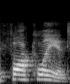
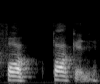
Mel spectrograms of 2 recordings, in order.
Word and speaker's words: Falkland: Okay, Falkland, not Falcon.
